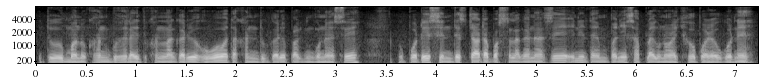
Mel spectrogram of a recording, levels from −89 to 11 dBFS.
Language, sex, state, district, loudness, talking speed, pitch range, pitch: Nagamese, male, Nagaland, Kohima, -18 LUFS, 250 wpm, 85-100 Hz, 90 Hz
